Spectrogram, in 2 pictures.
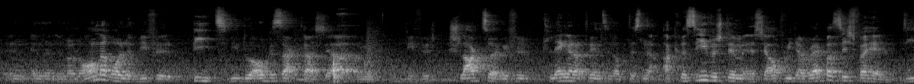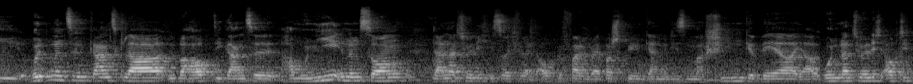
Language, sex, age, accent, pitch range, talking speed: German, male, 20-39, German, 140-175 Hz, 225 wpm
